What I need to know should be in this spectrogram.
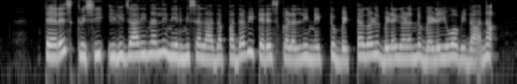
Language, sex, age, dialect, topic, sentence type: Kannada, female, 18-24, Coastal/Dakshin, agriculture, statement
